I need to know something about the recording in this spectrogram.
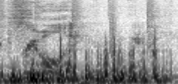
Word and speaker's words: Frijole: Yeah, That's how you say it, Frijole.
